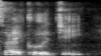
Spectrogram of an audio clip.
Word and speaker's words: psychology: And a tricky one is psychology. P S Y C H O L O G Y where the P is silent.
